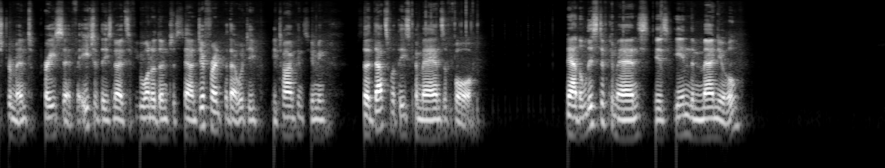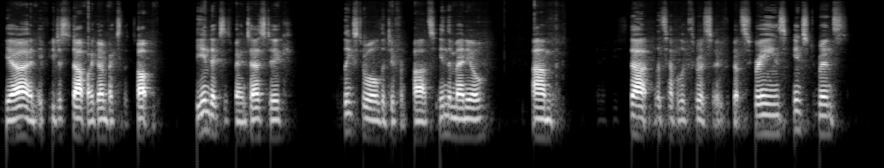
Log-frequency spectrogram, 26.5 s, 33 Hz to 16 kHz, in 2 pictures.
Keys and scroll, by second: 4.2-7.8 typing, 9.2 super+Tab, 9.8 super+Tab.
